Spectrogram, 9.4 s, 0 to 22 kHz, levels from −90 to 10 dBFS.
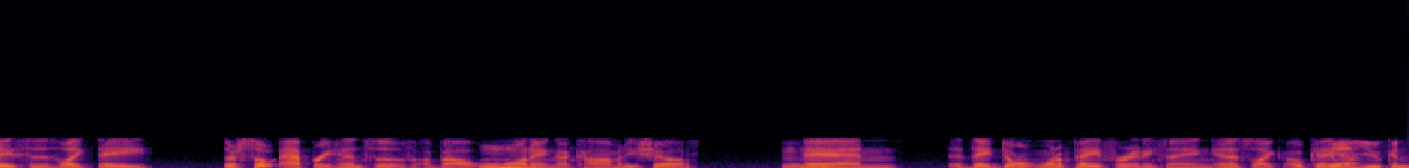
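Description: There are no technical faults to describe in time order; the only background is room noise sitting about 43 dB below the speech.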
